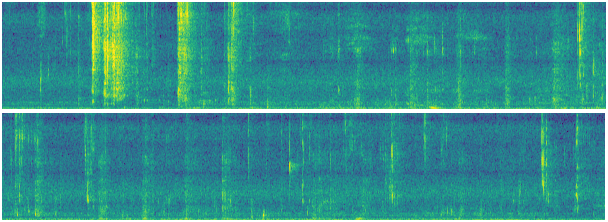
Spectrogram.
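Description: A person biting into a loaded tortilla chip from a plate of chicken nachos and chewing it, with the loudest crunches about a second in and again near two seconds, then softer crunching and mouth sounds.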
